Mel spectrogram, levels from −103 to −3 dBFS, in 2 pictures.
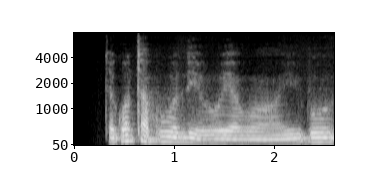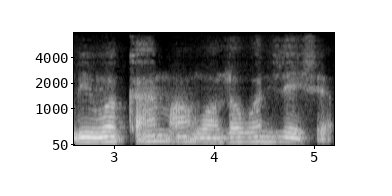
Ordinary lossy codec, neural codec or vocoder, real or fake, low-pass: none; codec, 16 kHz, 0.4 kbps, LongCat-Audio-Codec; fake; none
